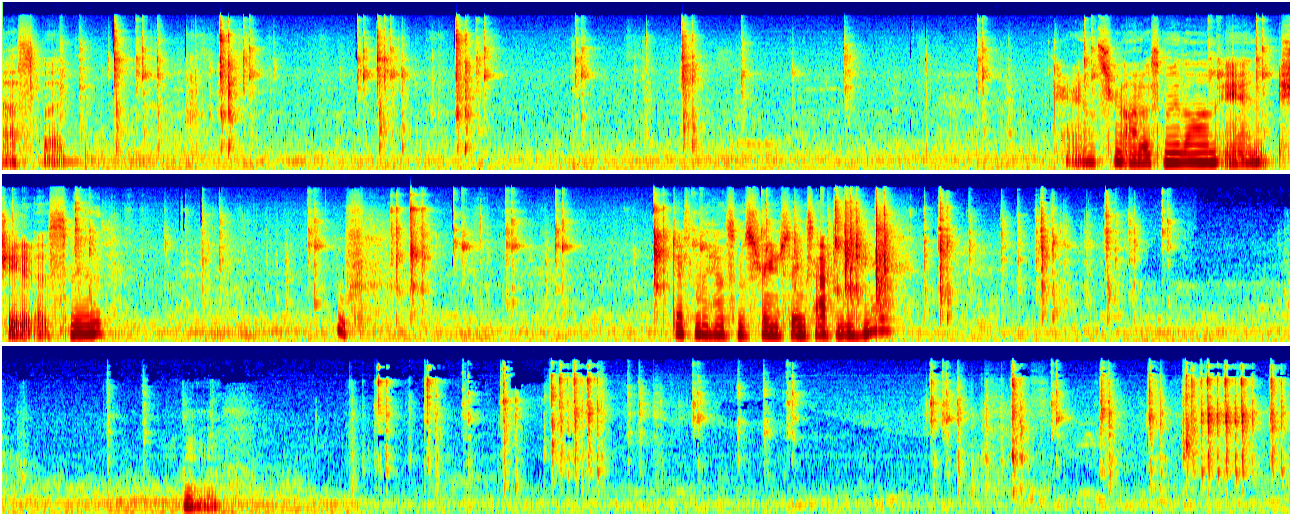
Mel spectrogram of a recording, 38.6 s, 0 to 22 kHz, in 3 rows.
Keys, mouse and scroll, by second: 2.1 m, 4.5 m, 6.8 Tab, 13.6 Tab, 16.9 g, 19.4 g, 21.2-22.2 typing, 23.2 Tab, 23.7-24.5 typing, 29.5-30.7 typing, 31.3 ctrl+z, 31.4 ctrl+z, 31.6 ctrl+z, 35.8 m, 36.7 Tab, 37.2 Tab, 37.6 ctrl+z, 37.8 ctrl+z, 38.0 ctrl+z.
